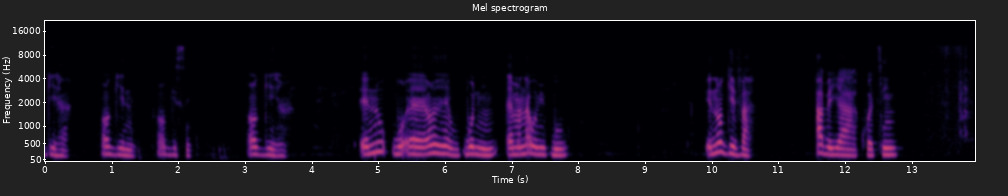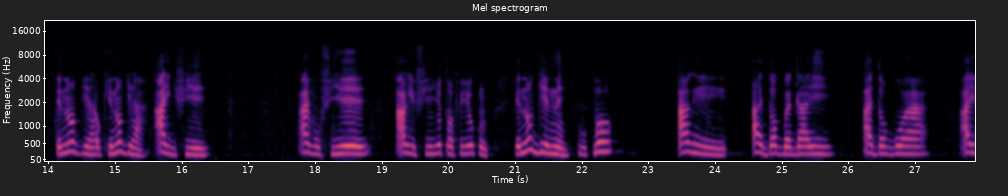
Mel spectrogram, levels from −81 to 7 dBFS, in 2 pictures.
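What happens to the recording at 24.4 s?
At 24.4 s the speech sounds rough and smeared, wrapped in a hissy, underwater halo with nothing above 10.6 kHz, as it does throughout the clip. This is likely Nellymoser compression, Flash's block codec, which starves weak bands and fills them with noise; the damage points to roughly 44 kbps.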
